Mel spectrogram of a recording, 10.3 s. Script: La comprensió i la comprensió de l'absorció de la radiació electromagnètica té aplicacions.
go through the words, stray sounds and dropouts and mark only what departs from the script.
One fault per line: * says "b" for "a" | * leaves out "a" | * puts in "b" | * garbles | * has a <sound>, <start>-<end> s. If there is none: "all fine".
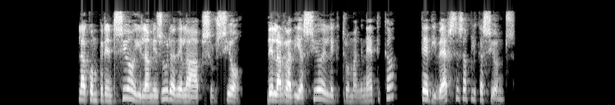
* says "mesura" for "comprensió"
* puts in "diverses"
